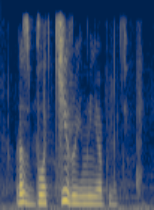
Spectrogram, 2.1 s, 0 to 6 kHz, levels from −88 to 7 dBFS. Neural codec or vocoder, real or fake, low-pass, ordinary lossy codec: none; real; 5.4 kHz; none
